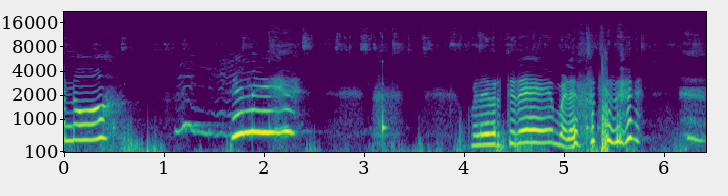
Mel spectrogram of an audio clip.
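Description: A woman's voice making drawn-out, high-pitched vocal sounds and laughing, without clear words, in three bursts.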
